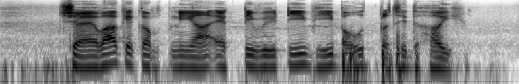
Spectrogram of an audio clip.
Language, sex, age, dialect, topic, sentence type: Magahi, male, 25-30, Western, agriculture, statement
